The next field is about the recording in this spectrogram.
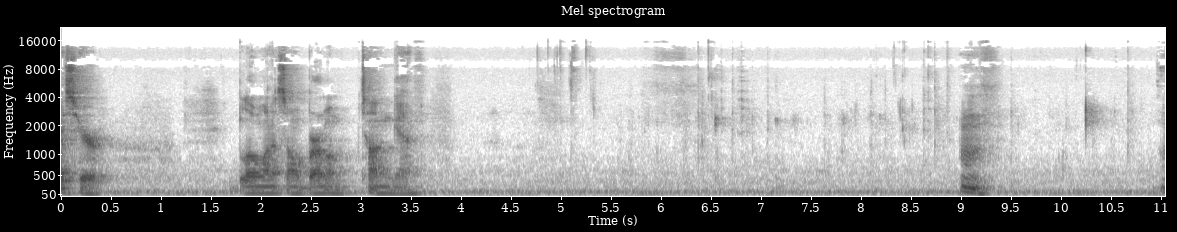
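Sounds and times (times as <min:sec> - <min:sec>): low steady hum: 0:00.0 - 0:11.0
man chewing: 0:04.6 - 0:11.0
wet mouth clicks: 0:06.4 - 0:11.0.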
